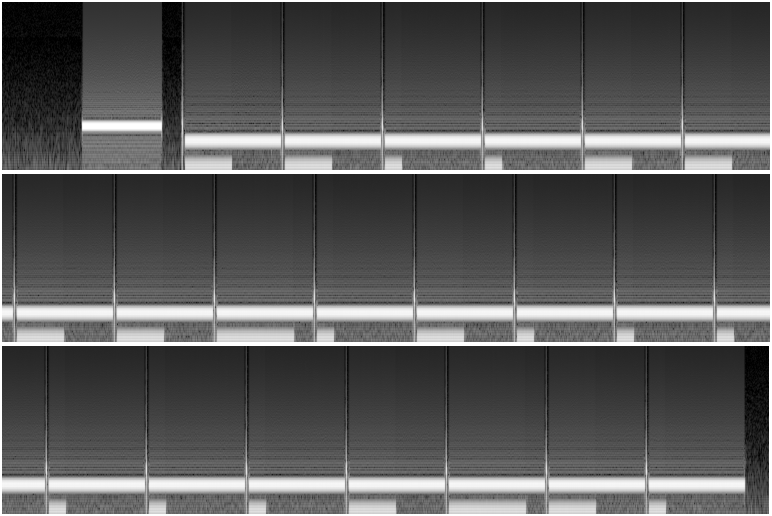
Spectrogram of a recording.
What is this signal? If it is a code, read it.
Radio time signal (WWV, Colorado), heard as ticks, one a second.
